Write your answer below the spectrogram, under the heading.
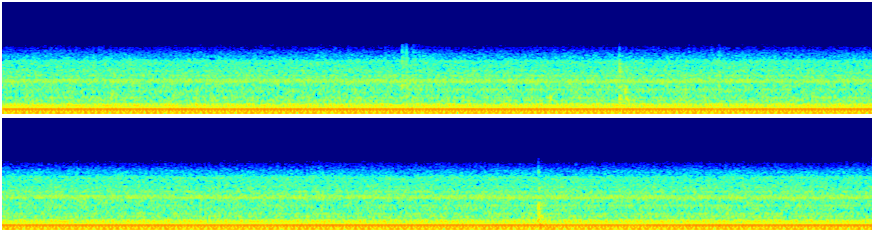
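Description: Steady low hum with a hiss, unchanging throughout, and a few faint light clicks of small plastic toys being handled, about two, three and seven seconds in.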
